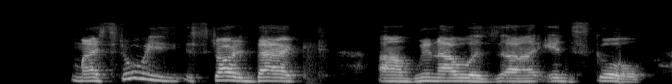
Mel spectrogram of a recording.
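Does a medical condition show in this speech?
Yes: spinocerebellar ataxia type 14, SCA14.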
